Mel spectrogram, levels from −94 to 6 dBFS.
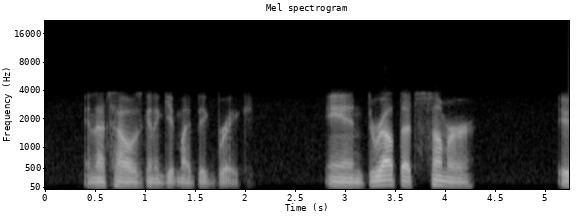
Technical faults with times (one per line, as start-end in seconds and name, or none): none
